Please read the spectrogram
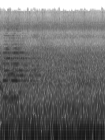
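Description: Low steady rumble of street traffic, with a short faint tone near the start.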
